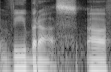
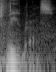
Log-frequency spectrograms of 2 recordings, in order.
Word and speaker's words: Vibras: It's called Vibras, featuring Nas Lover, which is vibes in Spanish, Vibras.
